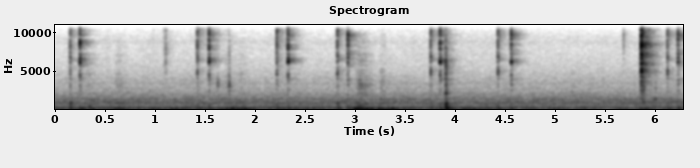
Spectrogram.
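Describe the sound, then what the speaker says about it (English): Close, crisp mouse clicks repeat in irregular bursts, some doubled, over a constant background hum during AQW computer gameplay. Clicks are moderately loud and spread across the whole stretch, with one sharper click near the end. "I'm just clicking."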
